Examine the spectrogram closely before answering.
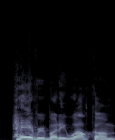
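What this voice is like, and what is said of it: Perky, upbeat preacher-style intro voice. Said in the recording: “that was your intro voice ... That's your preacher voice. ... You perk up when you do it too.”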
